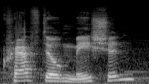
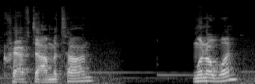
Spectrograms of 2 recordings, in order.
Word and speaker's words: Craftomation: This is Craftomation. I could probably hear someone pronounce this like Craftomaton 101. Yeah. The spelling's a little off for it to be Craftomaton, but I could see it.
